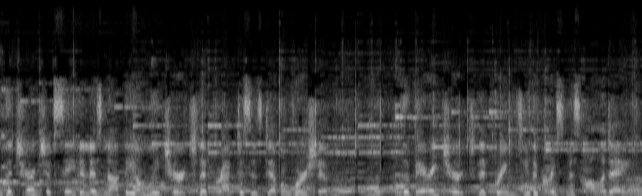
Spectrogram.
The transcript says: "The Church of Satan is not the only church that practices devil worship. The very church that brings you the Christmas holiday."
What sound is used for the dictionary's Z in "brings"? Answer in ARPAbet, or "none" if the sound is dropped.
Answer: Z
